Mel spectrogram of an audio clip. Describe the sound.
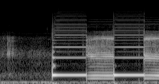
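An electronic telephone ringing during an interview, a loud, steady tone switching back and forth between two pitches in quick succession over a faint low hum.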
